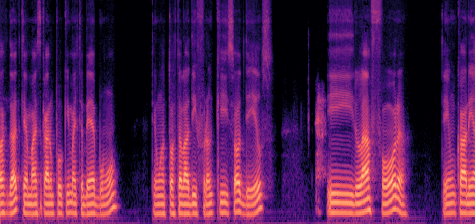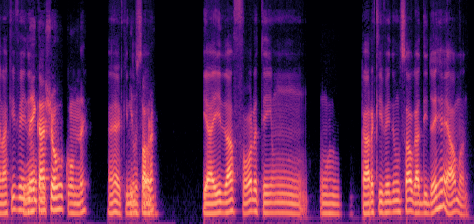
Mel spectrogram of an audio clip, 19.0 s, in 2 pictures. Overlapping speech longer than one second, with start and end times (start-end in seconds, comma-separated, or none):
none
